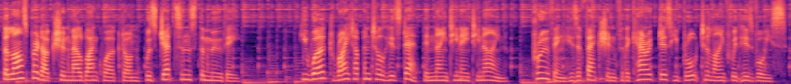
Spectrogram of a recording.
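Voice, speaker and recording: A woman with a fairly low voice narrates a scripted documentary. She speaks as the host of the programme, with faint music behind her. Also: normal speed.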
